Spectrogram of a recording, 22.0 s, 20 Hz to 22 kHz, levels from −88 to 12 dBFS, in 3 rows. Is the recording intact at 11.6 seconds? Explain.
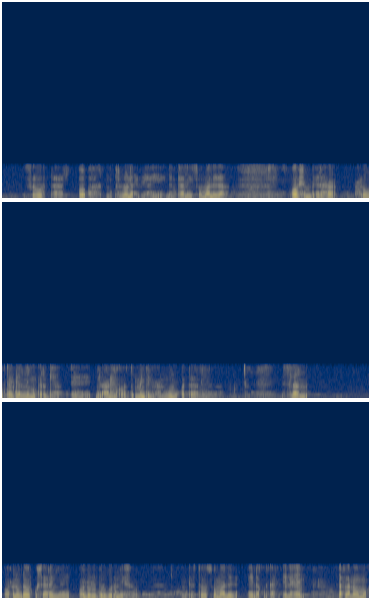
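Yes, the audio is intact at 11.6 seconds, with the speech carried cleanly through the narrow telephone band of G.711 coding and no fault at that moment.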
